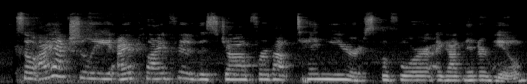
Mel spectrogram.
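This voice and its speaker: Speaking with an American accent, a woman with a fairly high voice uses lively intonation at a moderate pace, with hardly any pauses and very even loudness. Audible room echo and noticeable background noise can be heard. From United States. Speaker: cruise entertainment staff. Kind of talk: onstage panel talk.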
